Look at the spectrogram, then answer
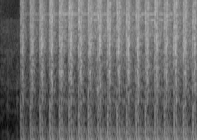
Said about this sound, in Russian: Уворачиваясь, он дал последнюю длинную очередь.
